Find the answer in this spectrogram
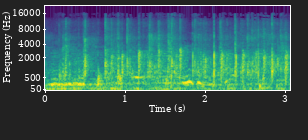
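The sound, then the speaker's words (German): An audience in a lecture hall applauds with steady, dense clapping lasting the full few seconds, while a voice talks faintly underneath the clatter of hands. “Aber der Applaus geht auch an Sie, vielleicht haben ein paar von Ihnen zugegriffen und vielleicht ist ja das eine oder das andere Posting, also von den 476 Postings ja auch von jemandem hier im Hörsaal.”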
